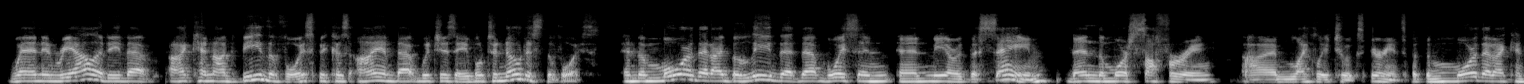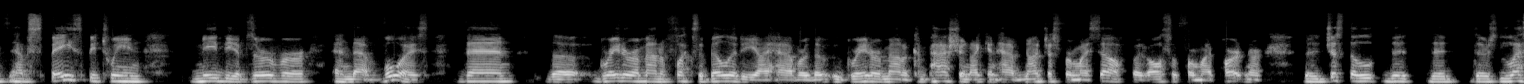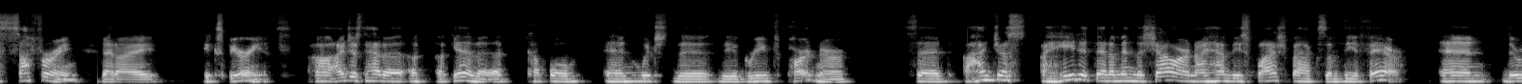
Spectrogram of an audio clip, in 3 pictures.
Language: English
